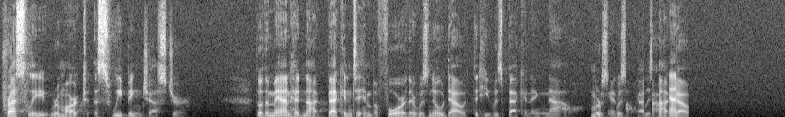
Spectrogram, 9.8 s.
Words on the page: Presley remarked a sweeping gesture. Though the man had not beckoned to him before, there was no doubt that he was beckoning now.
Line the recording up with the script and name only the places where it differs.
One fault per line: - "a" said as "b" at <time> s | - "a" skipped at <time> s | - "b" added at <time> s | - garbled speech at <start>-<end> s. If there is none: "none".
- garbled speech at 7.4-8.6 s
